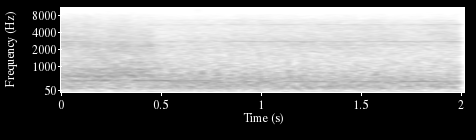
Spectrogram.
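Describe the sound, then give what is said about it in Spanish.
A helicopter's engines start up, running with a steady, droning roar and a thin high whine on top, holding constant and fairly loud throughout the short stretch, with no voices. “Tiene un, sonido de helicóptero masterizado.”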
